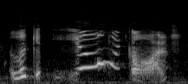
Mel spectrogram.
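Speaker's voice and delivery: delighted high-pitched squeal at a foal. Real, not acted. Cooing at the newborn foal.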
